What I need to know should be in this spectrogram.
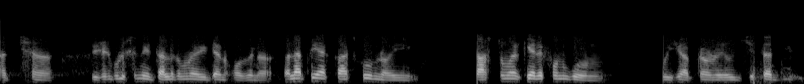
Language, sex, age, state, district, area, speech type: Bengali, male, 18-30, West Bengal, South 24 Parganas, rural, conversation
